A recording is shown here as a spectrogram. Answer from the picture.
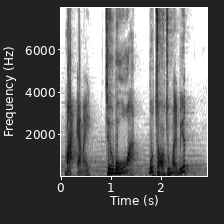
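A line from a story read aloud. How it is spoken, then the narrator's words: Furious shout over gunfire. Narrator (Vietnamese): Thằng lính điên tiết vừa bóp cò vừa quát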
